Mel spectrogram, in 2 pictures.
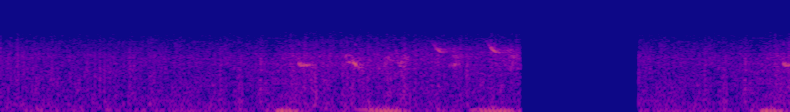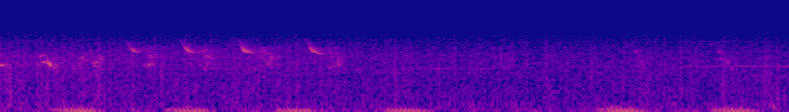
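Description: Faint bird chirps: two groups of short, quick calls, each group climbing in pitch, over the steady hiss and rumble of an old optical film soundtrack. The sound drops out completely for about half a second between the two groups.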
